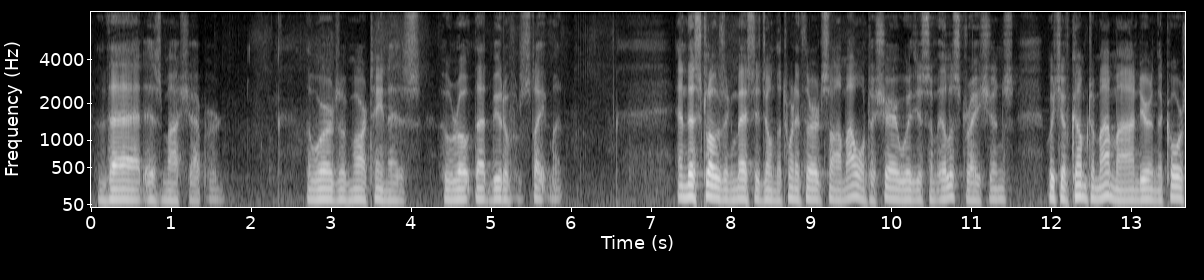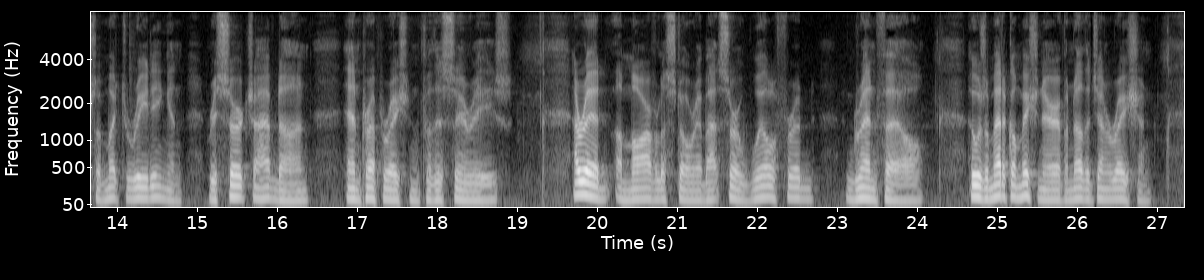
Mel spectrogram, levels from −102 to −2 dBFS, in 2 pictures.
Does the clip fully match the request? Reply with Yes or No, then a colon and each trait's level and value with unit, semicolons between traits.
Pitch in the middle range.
No: low, 105 Hz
